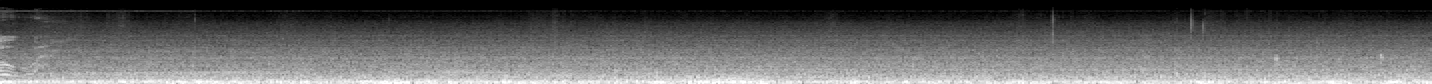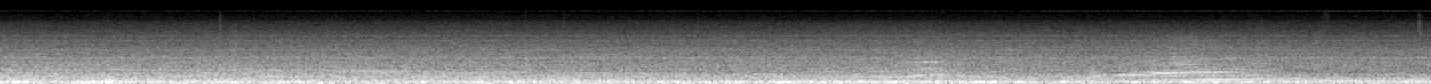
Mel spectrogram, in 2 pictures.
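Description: A car hums steadily as it drives along a road, heard from inside.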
